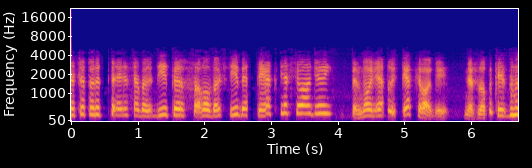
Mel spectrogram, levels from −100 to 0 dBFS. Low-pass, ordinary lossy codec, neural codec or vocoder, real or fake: 5.4 kHz; MP3, 48 kbps; codec, 16 kHz, 0.5 kbps, FunCodec, trained on LibriTTS, 25 frames a second; fake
